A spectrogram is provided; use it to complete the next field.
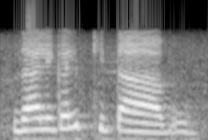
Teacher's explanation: ज़ालिकल किताबु ला रैब फीह, ज़ालिकल किताबु खड़ा ज़बर, लाम के नीचे ज़ेर, काफ पर ज़ेर, काफ के बाद लाम साकिन है। लाम साकिन हुर्फ जो है ये अपने से पहले वाले मुतहर्रिक हुर्फ यानी काफ उसके साथ मिल जाएगा, मिलकर पढ़ा जाएगा। ज़ालिकल किताबु, किताबु, काफ के नीचे ज़ेर नहीं खींचा इसको, ता पर खड़ा ज़बर है, एक अलिफ की मिकदार के बराबर इसको खींच दिया, और फिर बा पर पेश है वो बगैर खींचे।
